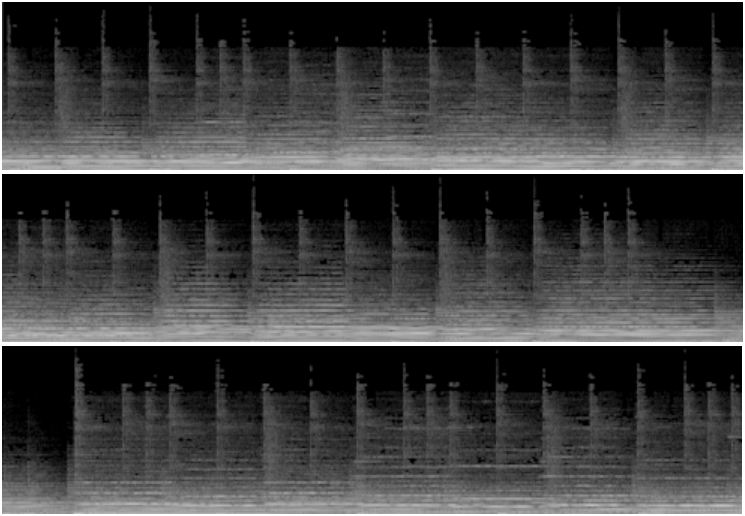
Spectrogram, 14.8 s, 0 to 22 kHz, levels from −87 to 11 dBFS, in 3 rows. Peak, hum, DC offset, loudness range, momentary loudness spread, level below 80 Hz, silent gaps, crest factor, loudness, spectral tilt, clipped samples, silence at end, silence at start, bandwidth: -4 dBFS; none; under 0.1%; 3 LU; 4 LU; -30 dBFS; none; 14 dB; -18 LUFS; -5.5 dB/octave; under 0.1%; 0 s; 0 s; 17.5 kHz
